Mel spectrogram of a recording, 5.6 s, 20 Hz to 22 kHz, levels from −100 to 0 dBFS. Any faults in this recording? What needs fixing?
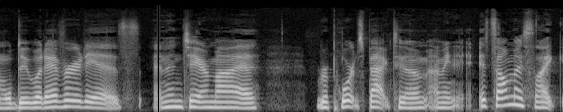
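A corrupt frame decoded at 1.57 to 1.61 s, right after "do whatever it is", gives a short glitch peaking at about -15 dBFS. Damaged bits in roughly two compressed frames were decoded as if valid, so misread gains and codes put energy at the wrong frequencies for those 40 ms. A dropout would leave silence or a smeared concealment, but here stray content is added. Enabling checksum verification, with concealment of frames that fail it, would prevent this.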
